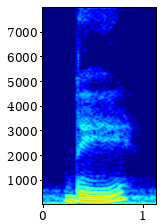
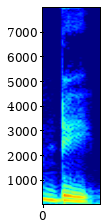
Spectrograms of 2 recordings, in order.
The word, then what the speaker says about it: D: so start करते हैं पहले ए से इट्स अ आ बे दे इट्स नॉट डे सो ड नहीं द इट्स दे लाइक उनको जैसे हम थर्ड थर्ड पर्सन को प्लूरल को बोलते हैं दे वैसे दे उफ ई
